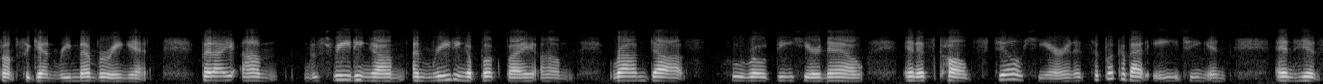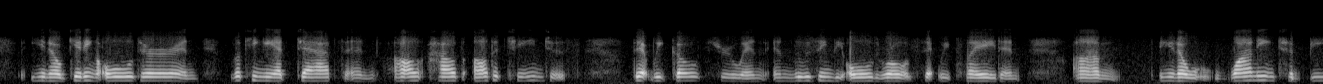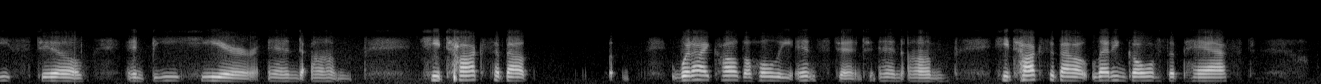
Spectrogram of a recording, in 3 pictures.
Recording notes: ACIM Daily Conference Call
